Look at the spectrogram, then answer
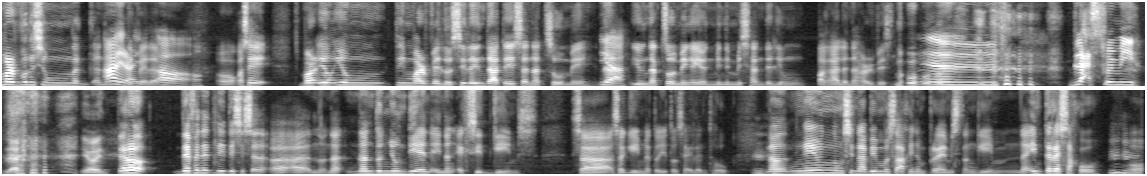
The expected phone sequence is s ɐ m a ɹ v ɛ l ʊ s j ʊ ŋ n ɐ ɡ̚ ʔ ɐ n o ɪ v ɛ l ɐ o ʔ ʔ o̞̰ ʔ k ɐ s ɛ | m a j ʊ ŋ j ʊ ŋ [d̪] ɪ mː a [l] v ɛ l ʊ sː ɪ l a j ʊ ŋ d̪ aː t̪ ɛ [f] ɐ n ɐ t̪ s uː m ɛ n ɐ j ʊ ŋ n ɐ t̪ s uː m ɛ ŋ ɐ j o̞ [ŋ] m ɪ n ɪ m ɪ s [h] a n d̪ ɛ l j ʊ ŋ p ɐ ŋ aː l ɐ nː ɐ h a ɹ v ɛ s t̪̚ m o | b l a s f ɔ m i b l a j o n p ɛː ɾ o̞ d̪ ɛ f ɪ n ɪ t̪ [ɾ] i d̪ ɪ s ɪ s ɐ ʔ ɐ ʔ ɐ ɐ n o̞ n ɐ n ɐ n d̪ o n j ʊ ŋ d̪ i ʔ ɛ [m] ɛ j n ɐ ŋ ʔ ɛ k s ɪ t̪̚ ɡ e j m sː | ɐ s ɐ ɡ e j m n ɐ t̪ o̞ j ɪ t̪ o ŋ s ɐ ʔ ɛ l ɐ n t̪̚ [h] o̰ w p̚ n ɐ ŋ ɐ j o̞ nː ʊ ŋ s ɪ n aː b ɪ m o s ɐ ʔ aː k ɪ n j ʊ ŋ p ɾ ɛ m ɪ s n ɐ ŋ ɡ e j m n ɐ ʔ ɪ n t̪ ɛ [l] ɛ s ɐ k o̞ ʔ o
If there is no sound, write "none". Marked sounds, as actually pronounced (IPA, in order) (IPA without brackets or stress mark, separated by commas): t̪, ɹ, s, n, h, l, n, h, ɾ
